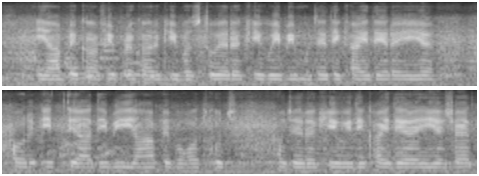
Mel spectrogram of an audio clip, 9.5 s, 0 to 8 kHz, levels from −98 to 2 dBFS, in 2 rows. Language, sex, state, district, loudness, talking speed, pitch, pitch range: Hindi, male, Chhattisgarh, Raipur, -15 LUFS, 190 wpm, 135 Hz, 130-135 Hz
